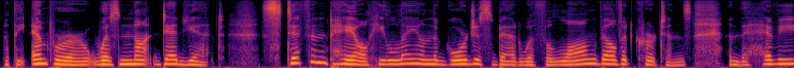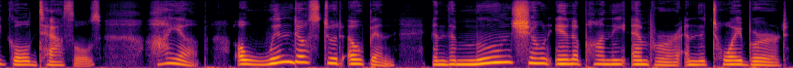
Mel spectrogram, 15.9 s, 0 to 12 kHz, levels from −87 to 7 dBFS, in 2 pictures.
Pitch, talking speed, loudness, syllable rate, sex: 195 Hz, 165 wpm, -18 LUFS, 4.2 syllables/s, female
